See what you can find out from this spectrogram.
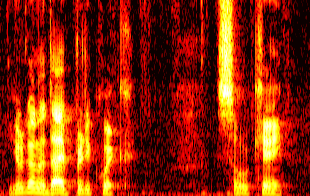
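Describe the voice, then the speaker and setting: A man in a Croatian accent, fairly slow, with lively intonation. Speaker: gaming streamer. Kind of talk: live gameplay commentary. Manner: halting.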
